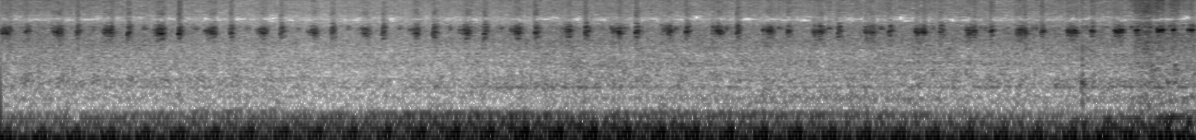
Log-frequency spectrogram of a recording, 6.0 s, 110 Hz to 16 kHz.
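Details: 1979 Pontiac Firebird, LS-swapped V8, after fixing a misfire from spark plug wires touching the header by swapping plug-side boots from spare parts; steady even low idle burble, no stumbles, faint high chirp, no arcing seen.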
